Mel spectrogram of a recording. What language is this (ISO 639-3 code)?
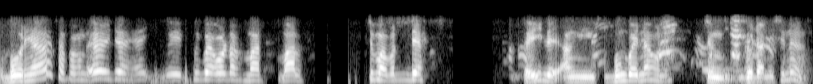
brx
